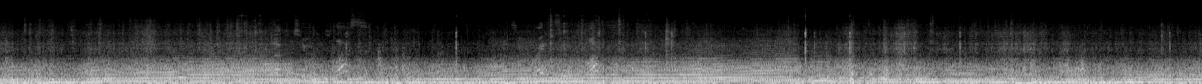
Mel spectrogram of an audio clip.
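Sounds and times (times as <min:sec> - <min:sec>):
rally car engine running hard: 0:00.0 - 0:12.0
sharp clicks and knocks: 0:08.0 - 0:11.9.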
